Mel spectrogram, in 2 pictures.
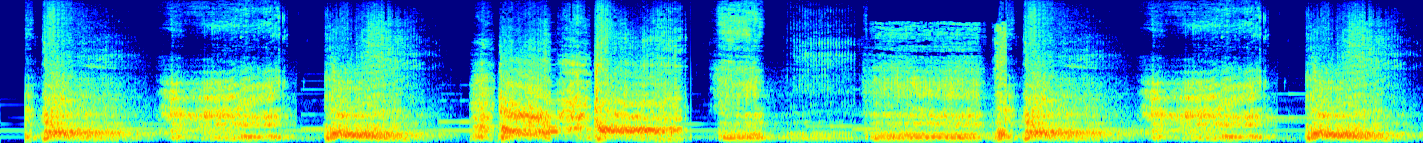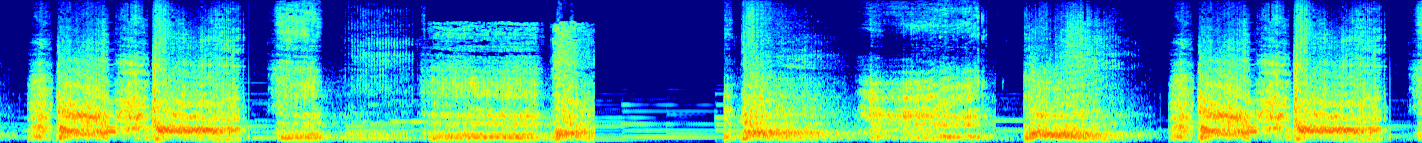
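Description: Tiger roaring and snarling again and again, about one roar every second or so with a short pause about two-thirds of the way through, over soft background music.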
